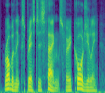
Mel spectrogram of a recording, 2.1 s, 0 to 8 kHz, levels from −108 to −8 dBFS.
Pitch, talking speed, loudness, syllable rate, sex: 110 Hz, 170 wpm, -18 LUFS, 6.6 syllables/s, male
